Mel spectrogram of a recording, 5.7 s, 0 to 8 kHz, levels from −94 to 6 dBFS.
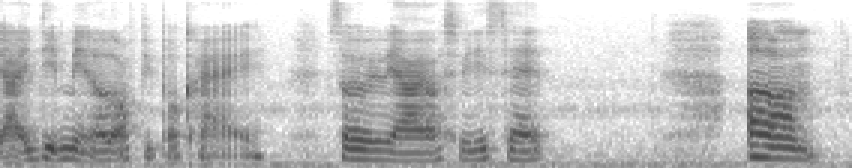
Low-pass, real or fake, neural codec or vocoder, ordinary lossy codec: none; real; none; none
